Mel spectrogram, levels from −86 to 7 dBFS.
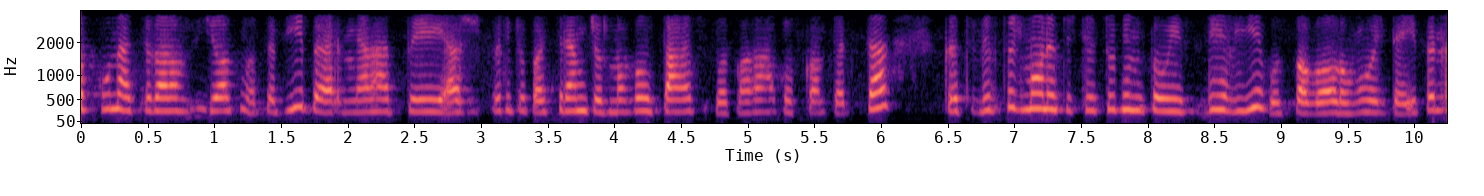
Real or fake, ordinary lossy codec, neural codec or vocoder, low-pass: fake; Opus, 64 kbps; codec, 24 kHz, 0.9 kbps, WavTokenizer, medium speech release version 2; 3.6 kHz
